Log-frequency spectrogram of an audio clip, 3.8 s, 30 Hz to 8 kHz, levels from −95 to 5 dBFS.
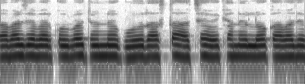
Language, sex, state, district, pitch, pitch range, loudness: Bengali, female, West Bengal, Purulia, 190 Hz, 190-195 Hz, -12 LUFS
